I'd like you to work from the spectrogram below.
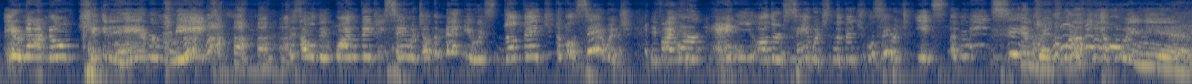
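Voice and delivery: incredulous rant. Retold or imitated. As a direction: build the outrage as the logic falls apart. Ranting about meat sandwich logic.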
